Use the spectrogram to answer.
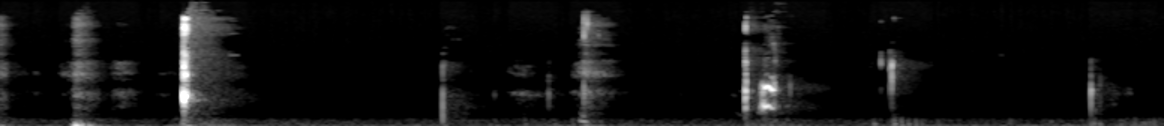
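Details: About seven brief, soft, abrupt click-like catches spaced irregularly over eight seconds in a quiet room: newborn baby hiccups, presented as a sound effect.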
